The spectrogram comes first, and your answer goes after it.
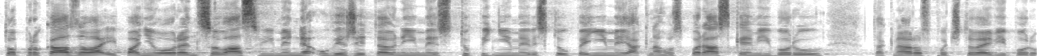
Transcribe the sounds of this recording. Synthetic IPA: t̪o̞pɾo̞kaːzalaʔɪpaɲilo̞ɾɛnt͡so̞vaːsviːmɪnɛʔuvjɛrɪt̪ɛlniːmɪst̪upɲiːmɪvɪst̪o̞wpɛɲiːmɪjaknaɦo̞spodaːr̥skɛːmviːbo̞ɾu | t̪aknaɾo̞spot͡ʃt̪ovɛːviːboɾu

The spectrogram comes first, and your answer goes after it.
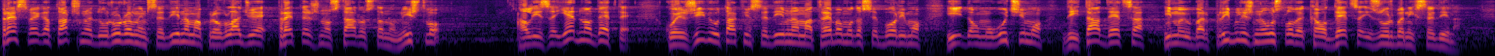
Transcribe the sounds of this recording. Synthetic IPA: pɾeːsʋe̞ɡat̪at͡ʃnoje̞d̪auɾuɾalˠnimsɾe̞d̪inamapɾeoʋlˠad͡ʑuje̞pɾeːt̪e̞ʒno̞st̪aːɾost̪anoʋniːʃt̪ʋo̞ | alizajed̪no̞d̪e̞t̪ḛko̞jeʒiːʋɛut̪akʋimsɾe̞d̪imnamat̪ɾe̞bamo̞d̪ase̞bo̞ɾimo̞id̪aomoɡut͡ɕimo̞ | d̪ait̪aːd̪e̞t̪sa | imajubaɾpɾibliʒneuːslˠo̞ʋe̞kao̞d̪e̞t̪saizuɾbanixsɾe̞d̪iːna̰

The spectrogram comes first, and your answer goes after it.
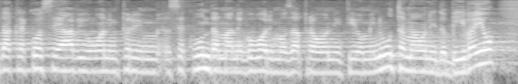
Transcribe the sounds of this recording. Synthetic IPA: d̪akle̞ko̞se̞jaːʋiuo̞nimpr̩ʋimse̞kund̪amane̞ɡo̞ʋo̞ɾimozapɾaʋoonit̪io̞minuːt̪amao̞nid̪o̞biːʋaju

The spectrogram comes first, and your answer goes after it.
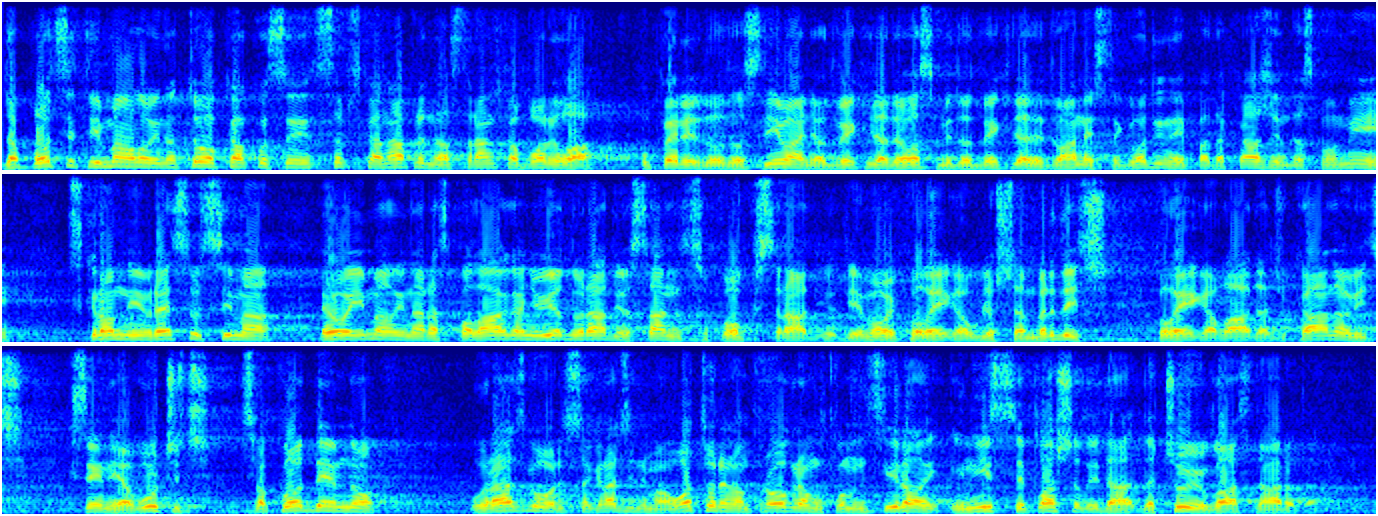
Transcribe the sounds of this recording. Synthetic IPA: d̪apo̞t̪sjet̪imːalˠo̞inat̪o̞ːkako̞se̞sər̩pskanaːpɾe̞d̪nast̪ɾaŋkabo̞ɾilˠa | upe̞ɾio̞d̪uod̪osniːʋaːɲaod̪ʋeːxiʎad̪e̞o̞ːsme̞d̪o̞d̪ʋeːxiʎad̪e̞d̪ʋaːnajst̪e̞ɡo̞d̪ine̞pad̪akaːʒe̞ːmd̪asmo̞miː | skɾo̞mniːmɾe̞suɾsima | e̞ʋo̞imalinaɾaspo̞lˠaːɡaːɲuje̞d̪nuɾaːd̪nijust̪anit̪sufo̞ːku̥sɾaːd̪ijod̪ijemo̞ːjko̞le̞ːɡauɡʎoʃt̪anmr̩d̪it͡ɕ | ko̞le̞ːɡaʋlˠaːd̪ad͡ʑukaːno̞ʋit͡ɕ | kseːnijaʋut͡ʃit͡ɕ | sʋako̞d̪ne̞ːʋno̞ | uɾazɡo̞ʋo̞ɾusaɡɾad͡ʑanimauo̞t̪ʋo̞ɾe̞no̞ːmpɾo̞ːɡɾamuko̞munit̪iːɾaliiniːsu̥se̞plˠaʃilid̪ad̪at͡ʃujuɡlˠaːst̪naːɾo̞d̪a̰

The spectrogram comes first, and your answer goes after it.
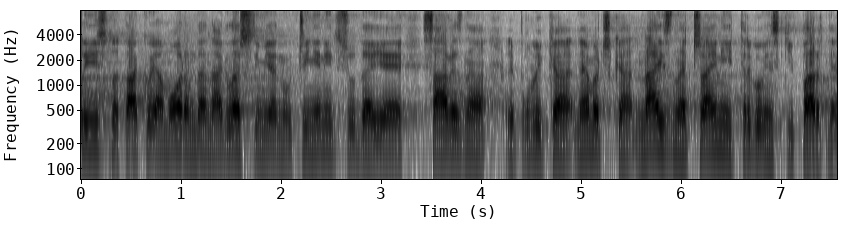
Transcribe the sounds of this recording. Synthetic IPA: aliist̪o̞t̪ako̞jaːmo̞ːɾamd̪anaɡlˠaːʃimjed̪nut͡ʂiɲe̞nit̪sud̪aje | saːʋe̞zna | ɾe̞publikane̞mat͡ʂkanajznat͡ʂajniit̪r̩ɡo̞ʋinskipaɾt̪ne̞

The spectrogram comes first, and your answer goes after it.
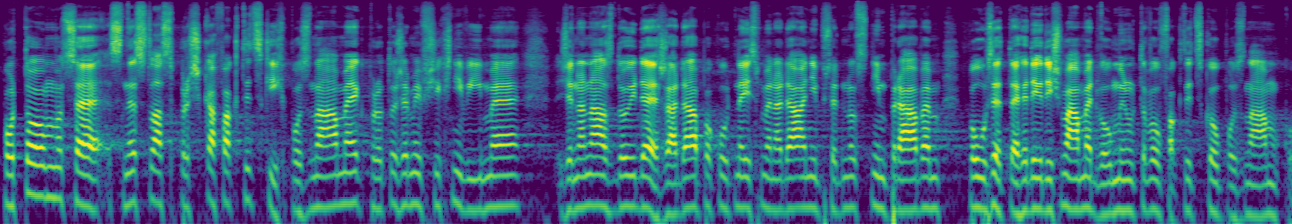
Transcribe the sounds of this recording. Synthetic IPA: po̞t̪omsɛsnɛslaspr̩ʃkafakt̪ɪt͡skiːxpo̞znaːmɛk̚pɾo̞t̪o̞ʒɛmɪfʃɪxɲɪviːmɛ | ʒɛnanaːzdo̞jdɛr̝adapo̞kut̪nɛjsmɛnadaːɲɪpr̝̥ɛdno̞st̪ɲiːmpɾaːvɛm | po̞wzɛt̪ɛɦdɪɡdɪʃmaːmɛdvo̞wmɪnut̪ovo̞wfakt̪ɪt͡sko̞wpo̞znaːmku

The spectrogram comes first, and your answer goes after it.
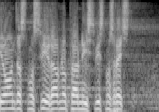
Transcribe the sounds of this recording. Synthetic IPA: o̞nd̪asmosʋiɾaʋnopɾaːʋniːsʋismosɾet͡ɕni̥

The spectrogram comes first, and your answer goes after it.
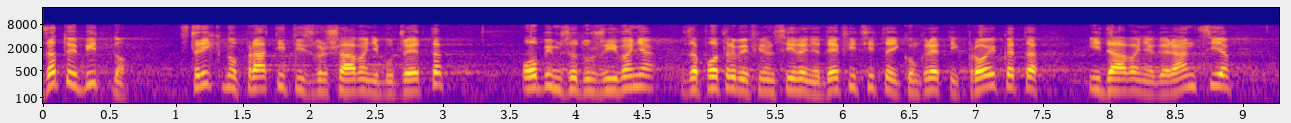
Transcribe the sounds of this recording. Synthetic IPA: zat̪o̞je̞bit̪no̞ | st̪ɾikt̪no̞pɾat̪it̪iːzʋr̩ʃaːʋaɲebud͡ʒeːt̪a | o̞bimzad̪uʒiːʋaɲa | zapo̞t̪ɾe̞be̞finansiːɾaɲad̪e̞fit̪sit̪aiko̞ŋkɾe̞t̪nixpɾo̞je̞kat̪a | id̪aːʋaɲaɡaɾant̪sija

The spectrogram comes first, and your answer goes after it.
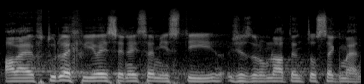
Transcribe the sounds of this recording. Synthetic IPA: ʔalɛft̪udlɛxviːlɪsɪnɛjsɛmjɪst̪iːʒɛzɾovnat̪ɛnt̪o̞sɛɡmɛn

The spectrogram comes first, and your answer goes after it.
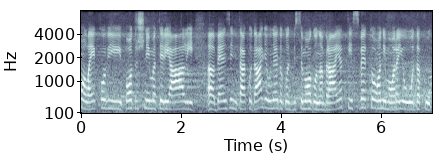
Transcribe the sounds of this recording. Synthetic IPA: oleːko̞ʋipo̞t̪ɾeʃnimat̪eɾiaːli | benzinit̪ako̞d̪aʎe̞uned̪o̞ɡlˠed̪bisemo̞ɡonabɾaːjat̪isʋe̞t̪o̞ːonimo̞ːɾajud̪akuː

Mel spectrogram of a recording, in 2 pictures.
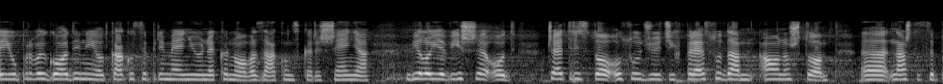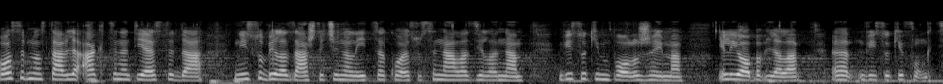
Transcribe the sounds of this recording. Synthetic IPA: iupr̩ʋo̞jɡo̞d̪inio̞d̪kako̞se̞pɾimeɲujunekano̞ʋazaːko̞nskaɾe̞ʃeːɲa | biːlˠo̞je̞ʋiʃeʔo̞d̪ | t͡ʃet̪ɾist̪o̞ʔosud͡ʑujut͡ɕixpɾesud̪aa̰o̞noʃt̪o̞ | naʃt̪o̞se̞po̞se̞bnost̪aʋʎa̰ʔakt̪senat̪jest̪e̞d̪aniːsubiːlˠazaʃt̪it͡ɕe̞naliːt̪sako̞jasuse̞nalˠazilˠana | ʋiso̞kimpo̞lˠo̞ʒajima | ilio̞baʋʎalˠaʋiso̞ke̞fuŋkt̪si

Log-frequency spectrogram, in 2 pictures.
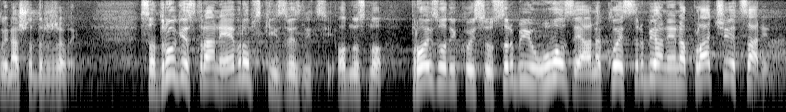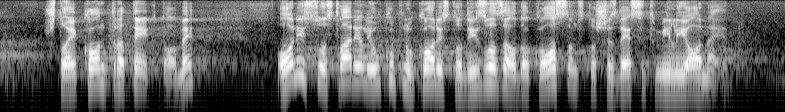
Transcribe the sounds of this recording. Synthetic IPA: ojenaʃad̪r̩ʒaʋa̰ | sad̪ɾuɡe̞st̪ɾaːne̞eʋɾo̞pskiizʋe̞znit̪sḭʔo̞d̪no̞sno̞ | pɾo̞izʋo̞d̪iko̞jiseusr̩bijuuʋo̞ze̞anako̞je̞sr̩bijane̞naplˠat͡ɕuje̞t̪saɾina̰ | ʃt̪o̞je̞ko̞nt̪ɾat̪ekt̪o̞me̞ | o̞nisuost̪ʋaːɾiliukupnuko̞ɾist̪o̞d̪izʋo̞zaod̪o̞ko̞osamst̪o̞ʃezd̪e̞set̪milio̞ːnae̞̰ʋɾa

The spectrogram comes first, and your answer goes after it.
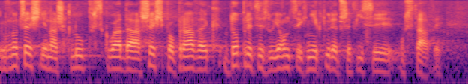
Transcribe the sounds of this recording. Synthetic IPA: ɾuvnɔt͡ʂɛɕɲɛnaʂklupskwad̪aʂɛɕt͡ɕpɔpɾavɛkd̪ɔpɾɛt̪sɘzujɔnt̪sɘxɲɛkt̪uɾɛpʂɛpʲisɘust̪a̰vɘ̰

